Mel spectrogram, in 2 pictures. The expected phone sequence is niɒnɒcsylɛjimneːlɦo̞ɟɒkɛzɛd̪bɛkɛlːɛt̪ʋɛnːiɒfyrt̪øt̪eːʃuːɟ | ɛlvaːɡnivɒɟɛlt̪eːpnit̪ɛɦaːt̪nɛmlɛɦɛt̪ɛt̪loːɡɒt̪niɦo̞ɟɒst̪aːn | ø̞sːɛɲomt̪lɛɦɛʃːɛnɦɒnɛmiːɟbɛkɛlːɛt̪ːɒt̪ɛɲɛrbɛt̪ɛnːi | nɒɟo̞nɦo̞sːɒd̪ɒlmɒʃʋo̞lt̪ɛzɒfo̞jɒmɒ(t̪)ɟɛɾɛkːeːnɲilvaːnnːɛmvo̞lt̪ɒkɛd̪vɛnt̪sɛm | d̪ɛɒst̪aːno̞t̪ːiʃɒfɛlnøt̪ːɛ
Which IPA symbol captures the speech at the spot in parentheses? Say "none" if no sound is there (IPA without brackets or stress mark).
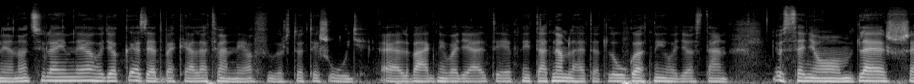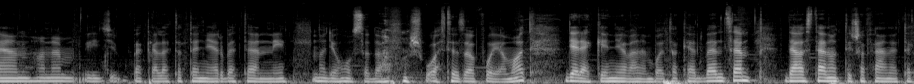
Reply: t̪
